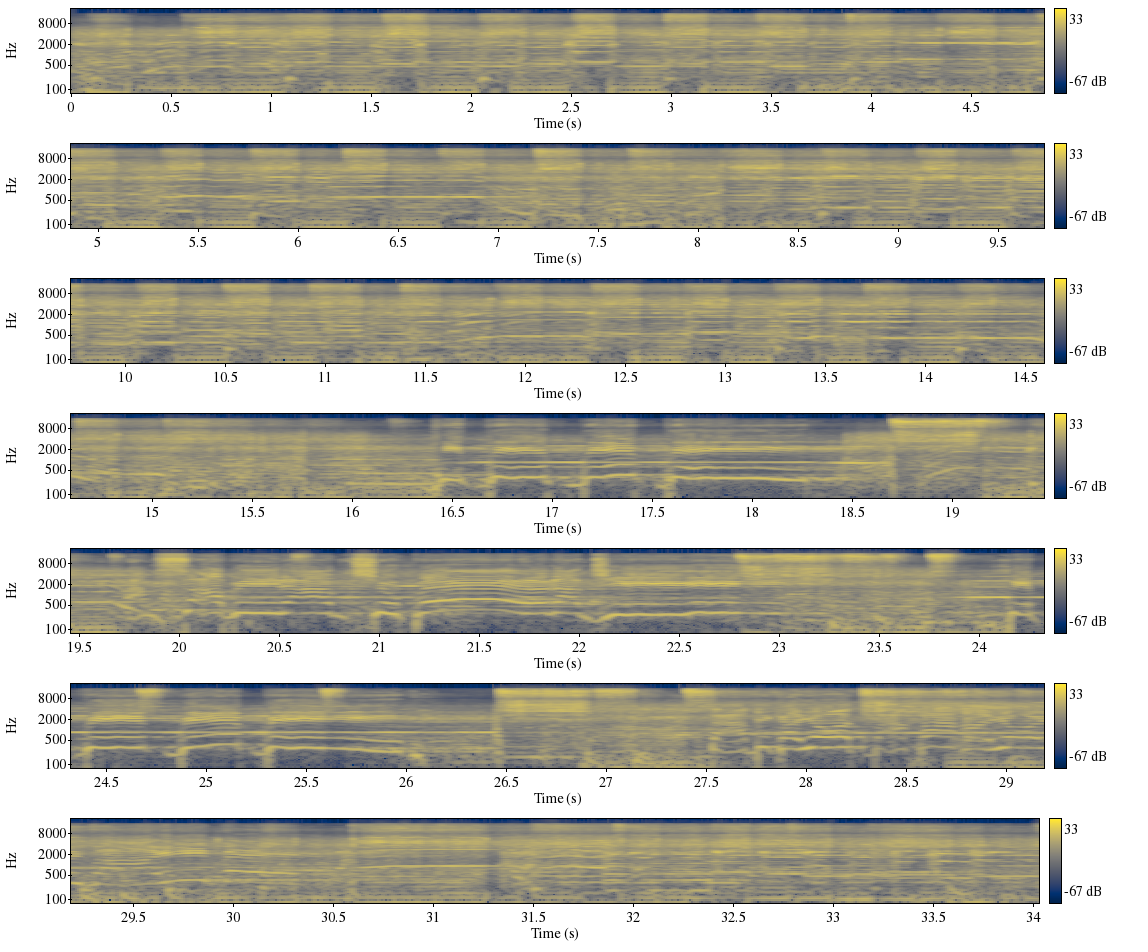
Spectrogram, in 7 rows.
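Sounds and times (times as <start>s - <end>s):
melodic lines with bending notes: 0.0s - 16.4s, 26.4s - 34.0s
live band playing: 0.0s - 34.0s.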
